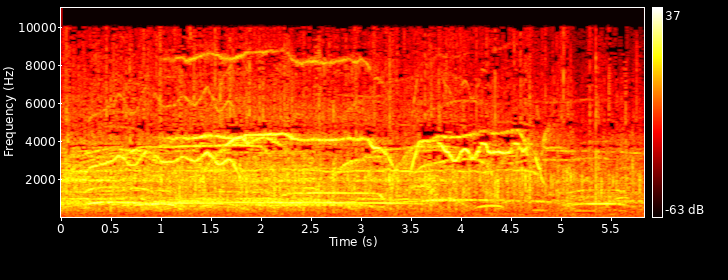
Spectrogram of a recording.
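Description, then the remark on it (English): Loud, sustained applause and cheering from a large crowd at a rock concert as the bass guitarist is introduced, with whistles and shouts rising over steady clapping throughout, fading slightly toward the end. “Nice round warm of applause.”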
